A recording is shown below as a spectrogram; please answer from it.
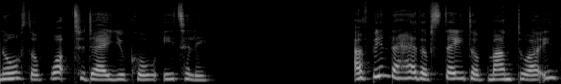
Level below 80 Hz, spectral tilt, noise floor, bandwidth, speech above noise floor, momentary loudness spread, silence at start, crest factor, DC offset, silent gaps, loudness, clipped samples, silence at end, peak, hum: -82 dBFS; -3.5 dB/octave; -78 dBFS; over 20 kHz; 48 dB; 5 LU; 0 s; 16 dB; under 0.1%; 2.77-3.37 s; -31 LUFS; under 0.1%; 0.05 s; -14 dBFS; none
